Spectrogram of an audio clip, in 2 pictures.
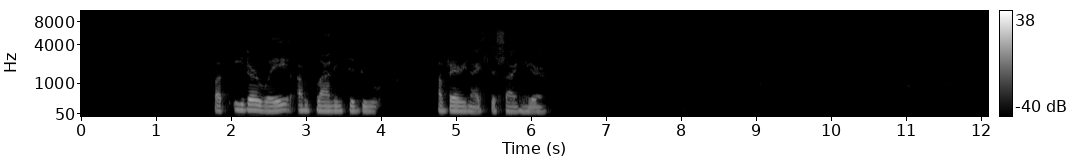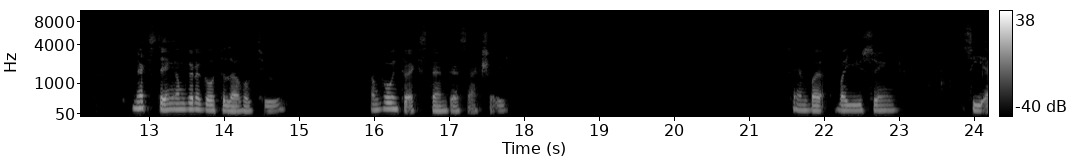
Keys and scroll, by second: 11.8 F1, 20.3 Escape, 20.5 Escape, 23.3 typing.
